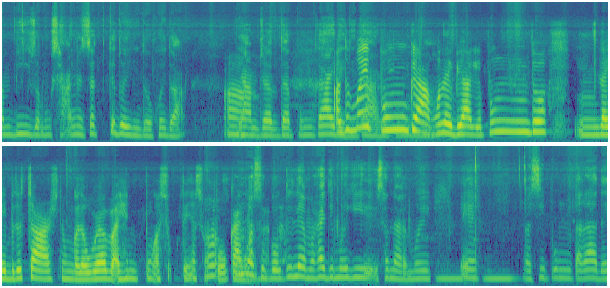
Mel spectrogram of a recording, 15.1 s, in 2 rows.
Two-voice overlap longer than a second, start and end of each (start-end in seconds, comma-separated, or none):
none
